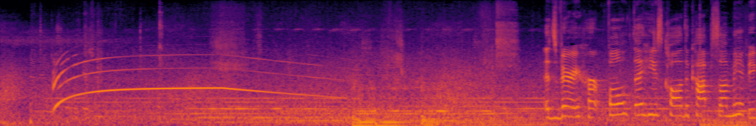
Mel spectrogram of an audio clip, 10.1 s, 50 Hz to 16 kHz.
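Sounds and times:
police siren wailing: 0.6 - 6.6.

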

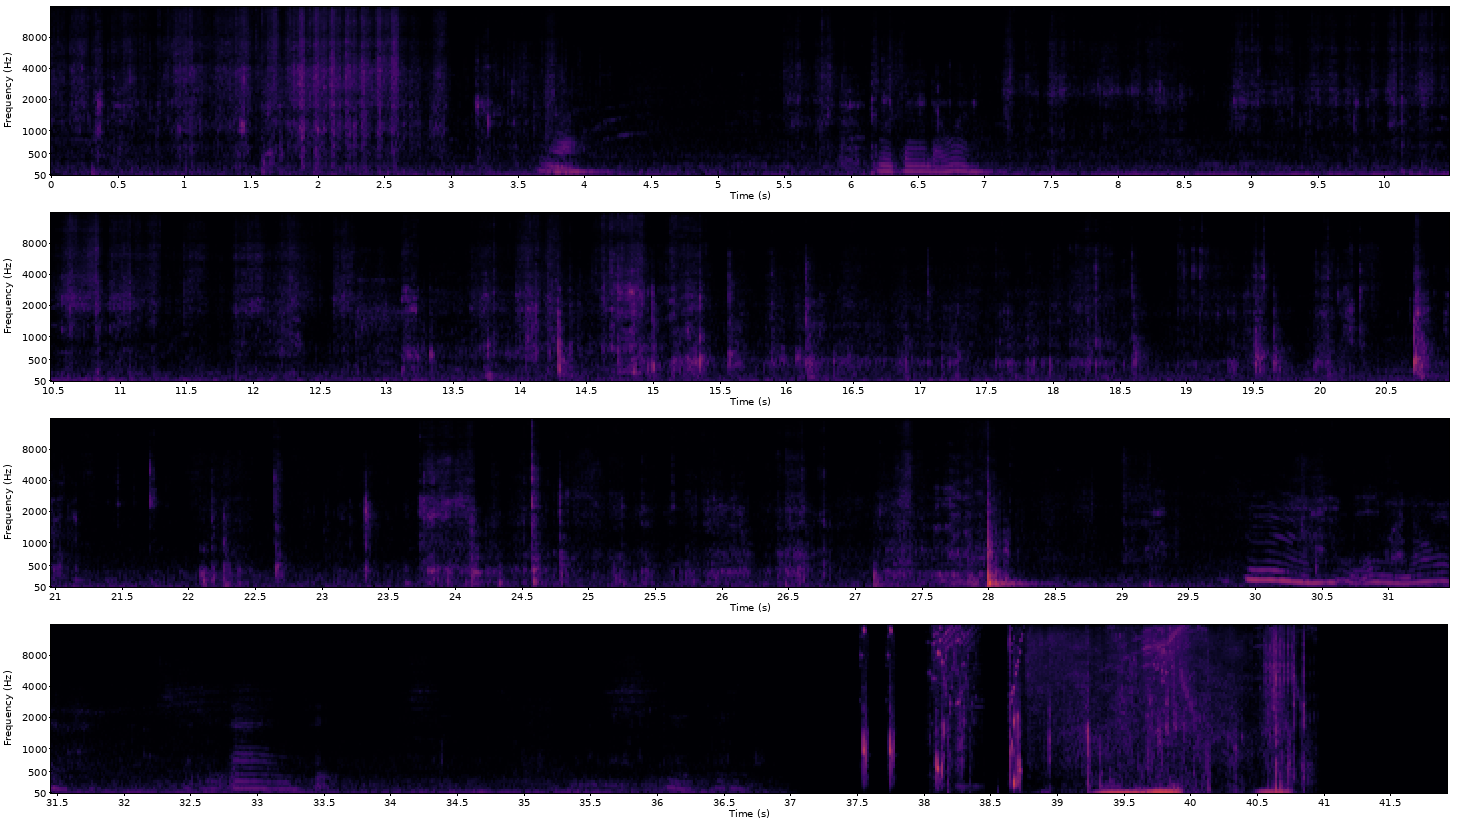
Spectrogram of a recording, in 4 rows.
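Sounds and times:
packaging rustling and crinkling: 0.0 - 4.2, 5.2 - 20.6.

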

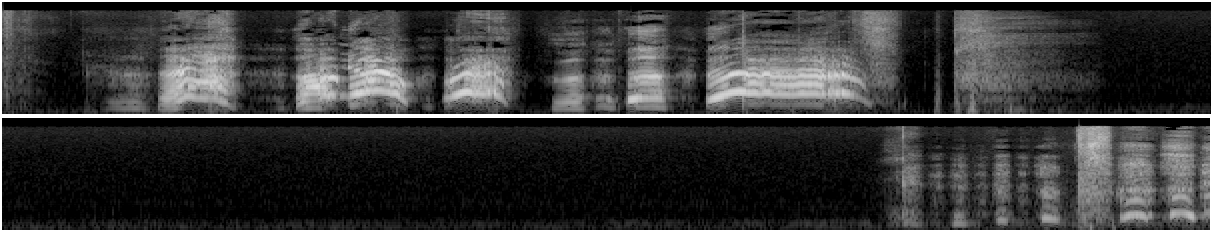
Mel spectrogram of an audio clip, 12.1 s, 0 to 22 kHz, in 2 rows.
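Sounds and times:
person giggling: 10.5 - 12.0.

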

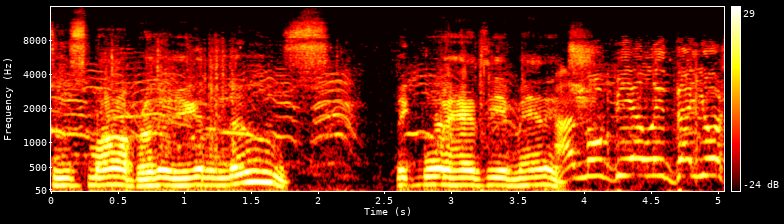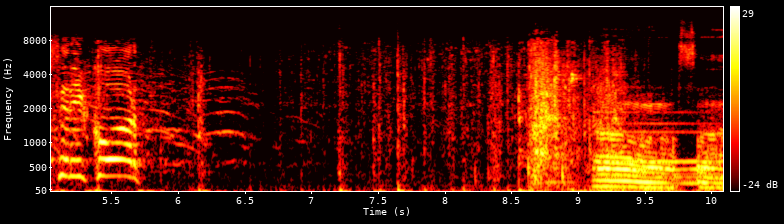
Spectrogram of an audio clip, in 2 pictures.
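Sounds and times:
bicycles rattling over rough ground: 0.0 - 10.0.

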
